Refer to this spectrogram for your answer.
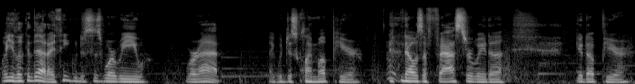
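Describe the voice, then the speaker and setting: A man's voice: mid-range voice, fairly quick, a bit bright. A man livestreaming a video game, rambling casually and thinking aloud as he plays. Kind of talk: casual gameplay commentary. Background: game music.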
